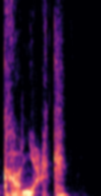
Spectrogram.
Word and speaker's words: cognac: I always thought you pronounced the G. – Cognac. I was pronouncing the G.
